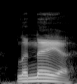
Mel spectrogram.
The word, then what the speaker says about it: Linnea: Like they were like, shit, we can't get in Lanita. Oh my, I can never say her name. – Lanita. Suzanne. – Linnea Quigley.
